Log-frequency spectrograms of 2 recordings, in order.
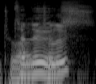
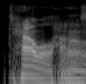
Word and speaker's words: Toulouse: You pronounced Toulouse Towel House.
